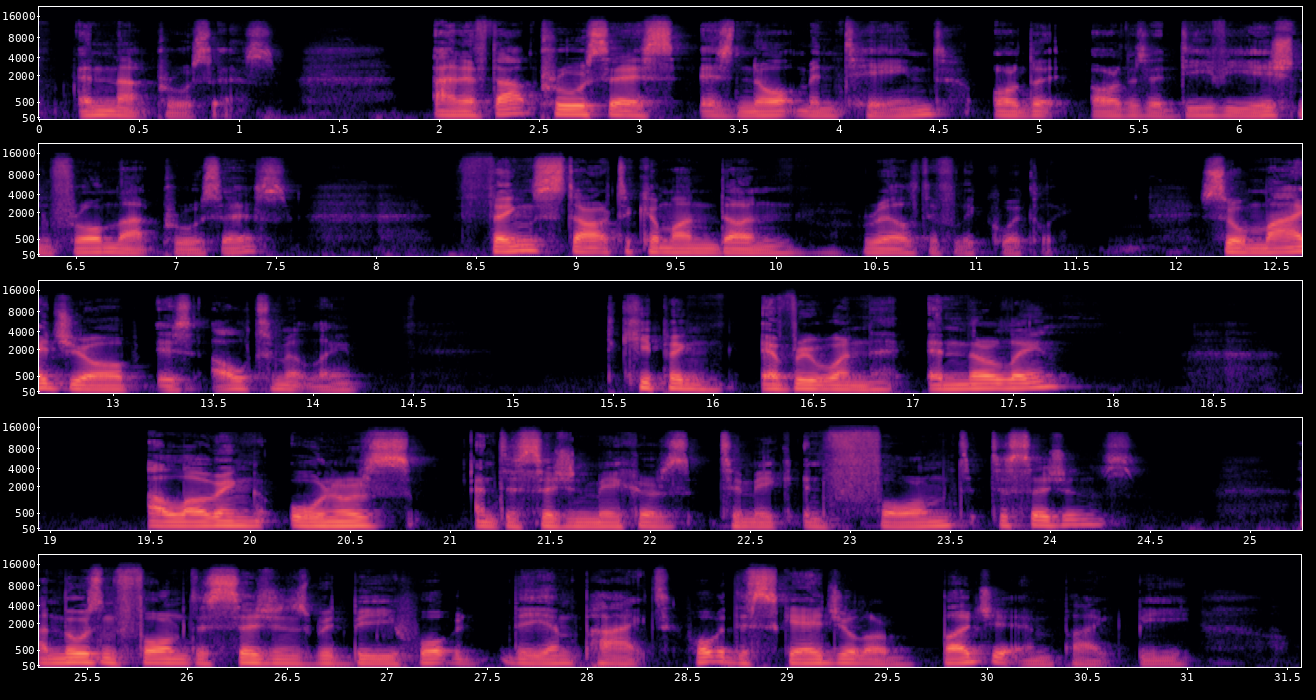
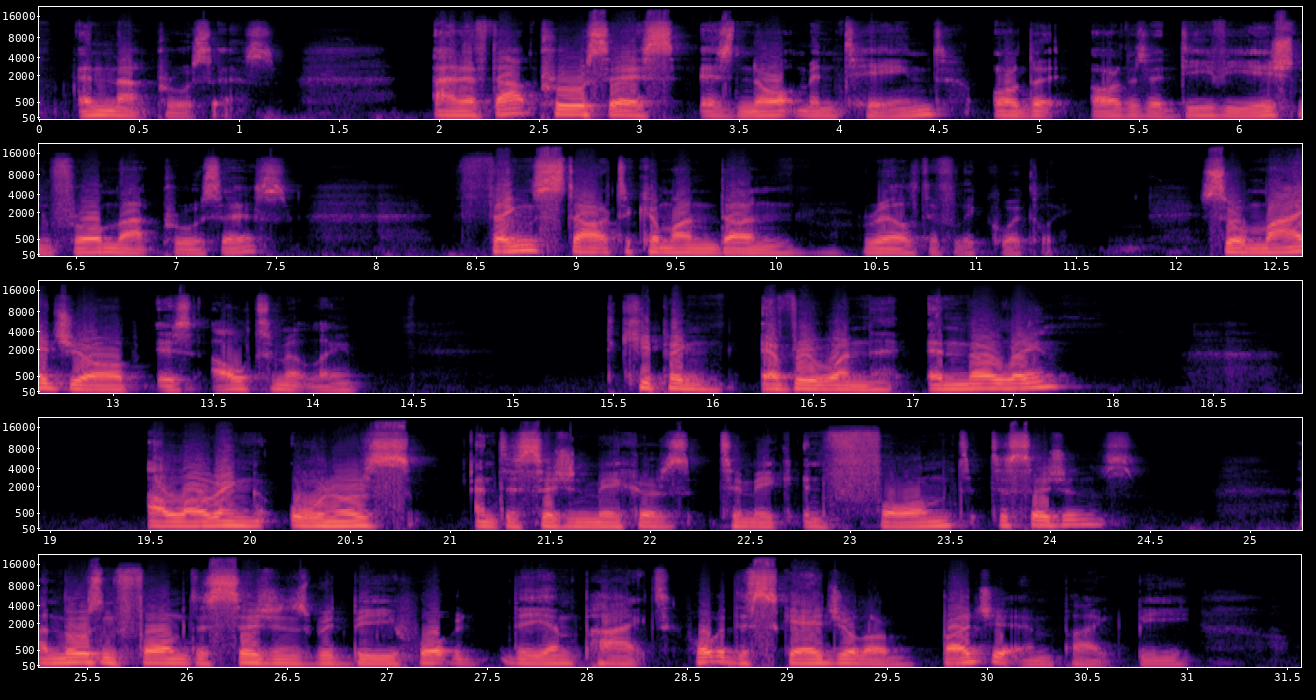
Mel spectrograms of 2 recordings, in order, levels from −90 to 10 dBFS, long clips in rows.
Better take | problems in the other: first | distortion; slight; 4% of the sound clipped

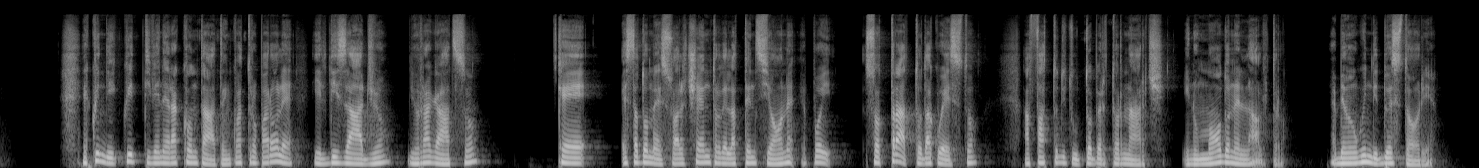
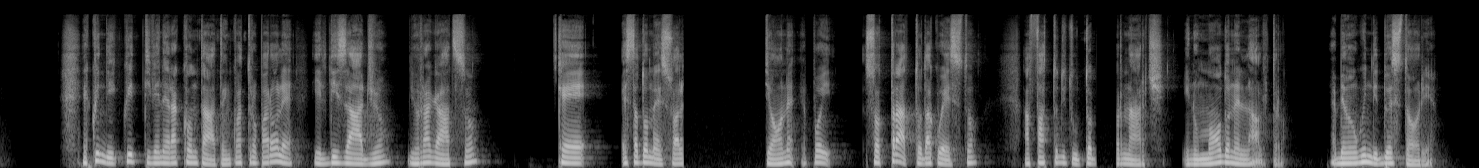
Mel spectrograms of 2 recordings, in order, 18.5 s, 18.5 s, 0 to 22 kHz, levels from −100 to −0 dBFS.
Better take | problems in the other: first | audio cutting out; at 8.5 s for 1 s and at 14 s

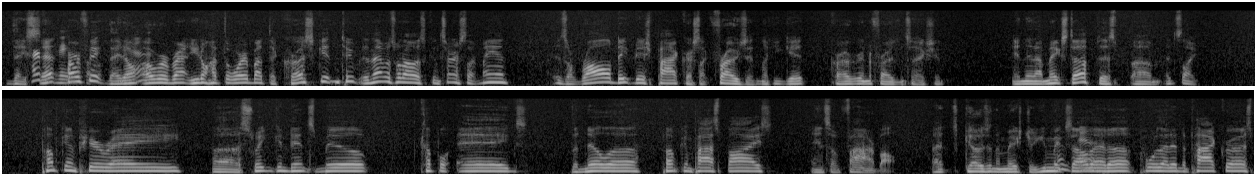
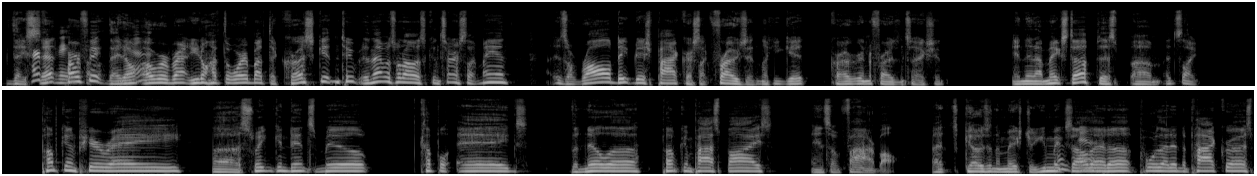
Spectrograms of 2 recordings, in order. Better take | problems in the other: second | hiss; noticeable; throughout; 15 dB below the speech

